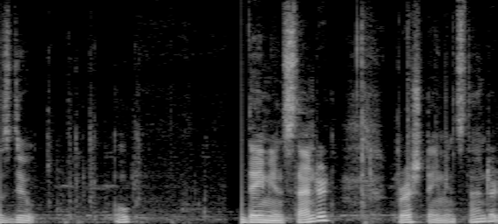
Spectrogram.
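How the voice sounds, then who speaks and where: Long, frequent pauses break up the speech of a man with a Latvian accent, medium pitch and lively intonation. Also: fairly slow pace. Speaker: game artist streamer. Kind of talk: casual live stream chat while working. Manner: relaxed, halting with fillers.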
